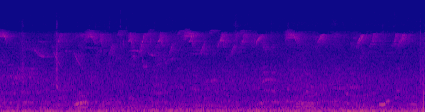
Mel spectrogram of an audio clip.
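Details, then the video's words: Morning birdsong: dense, rapid series of high chirps and short downslurred notes from several birds, running almost continuously over a low, constant background hum. "Birds Chirping in The Morning"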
